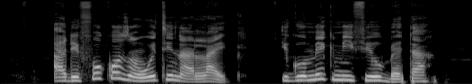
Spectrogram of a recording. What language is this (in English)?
Nigerian Pidgin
